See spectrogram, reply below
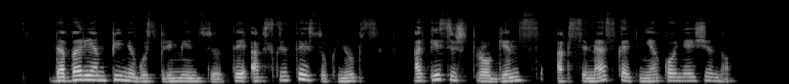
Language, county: Lithuanian, Marijampolė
